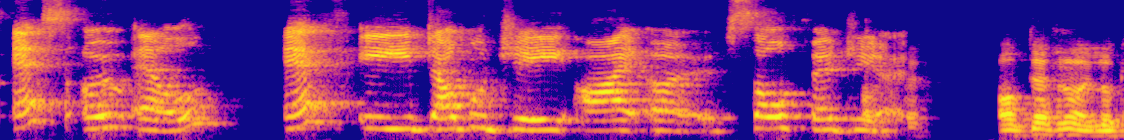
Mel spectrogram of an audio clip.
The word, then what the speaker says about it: solfeggio: But I actually cannot sleep anymore without solfeggio sounding in the background.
